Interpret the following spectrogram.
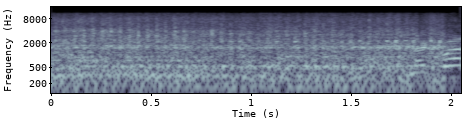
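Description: Homemade karakat all-terrain vehicle's engine running steadily as it drives over grassy ground.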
